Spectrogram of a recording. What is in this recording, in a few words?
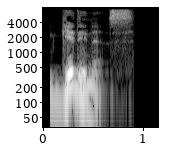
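"giddiness", British English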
